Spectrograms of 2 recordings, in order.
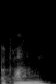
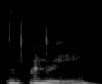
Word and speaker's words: Epanui: Did I say it right? Epanui? I might have butchered that. It's Upanui.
